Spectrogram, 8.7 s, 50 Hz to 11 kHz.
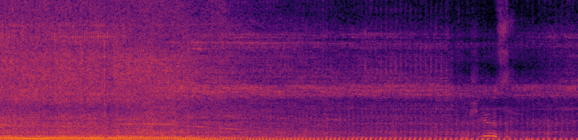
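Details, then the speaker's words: Cub Cadet 2130 garden tractor, revived after a fuel pump replacement, carburetor rebuild, choke and brake-switch wiring repairs; cold start at about 35°F, in neutral; rough start settling into an even idle thump about three per second, transmission whine; normal idle. "doesn't burn any oil sounds great got in neutral right now so forward pedal is completely engaged what you're hearing that wine is the gear system or the clutch system on the transmission she's good to go"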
